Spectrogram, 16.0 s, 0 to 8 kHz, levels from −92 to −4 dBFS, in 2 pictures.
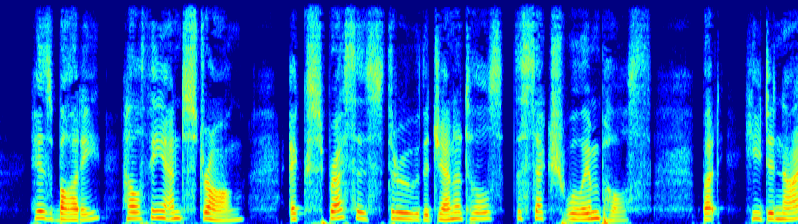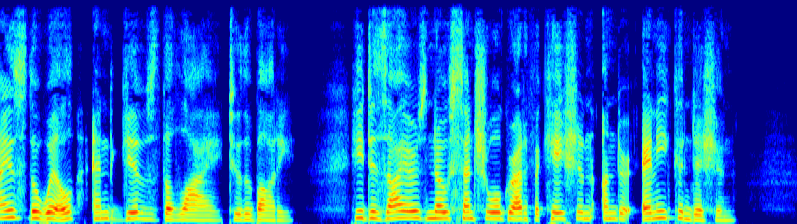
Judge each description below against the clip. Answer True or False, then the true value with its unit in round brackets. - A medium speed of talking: False (120 wpm)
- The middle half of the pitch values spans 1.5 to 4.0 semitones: True (3.2 semitones)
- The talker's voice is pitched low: False (210 Hz)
